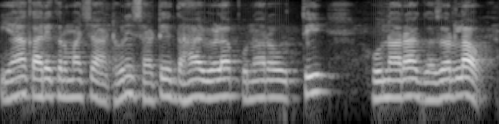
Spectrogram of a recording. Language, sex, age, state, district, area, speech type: Marathi, male, 60+, Maharashtra, Akola, rural, read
